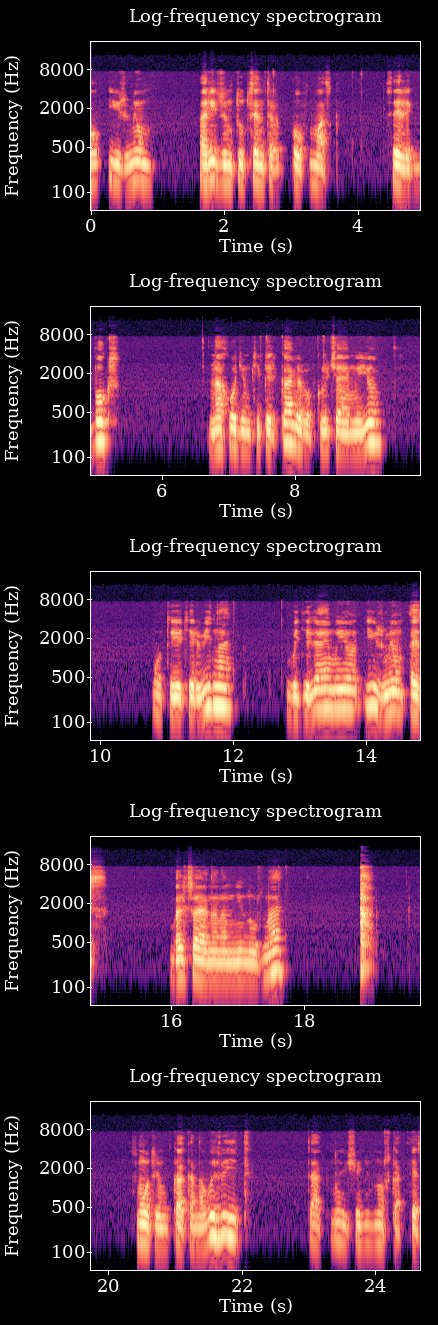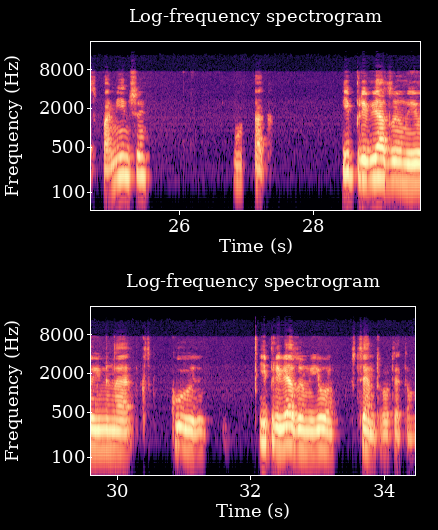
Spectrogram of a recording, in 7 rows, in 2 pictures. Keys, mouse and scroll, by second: 3.9 click, 5.5-7.0 scroll down 2, 7.5 click, 8.5 click, 9.1-9.8 scroll down 1, 9.8-11.4 scroll down 2, 11.4-12.0 scroll up 2, 12.0 click, 14.0-15.0 scroll down 1, 15.0 scroll down 1, 16.0 s, 18.4-19.1 scroll up 1, 20.6-23.4 scroll up 3, 21.0 middle click, 23.4 s, 26.6-28.0 scroll down 1.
